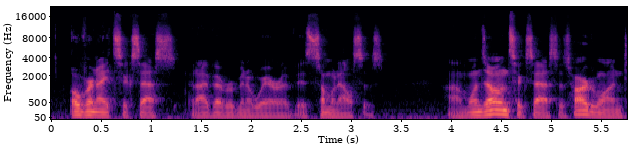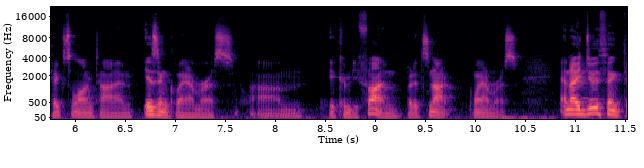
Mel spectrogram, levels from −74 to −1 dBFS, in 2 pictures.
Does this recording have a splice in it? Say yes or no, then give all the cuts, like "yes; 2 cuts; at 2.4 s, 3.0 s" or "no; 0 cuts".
yes; 2 cuts; at 6.6 s, 8.4 s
